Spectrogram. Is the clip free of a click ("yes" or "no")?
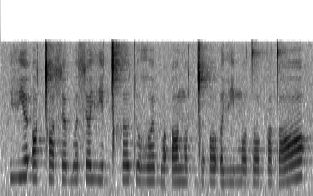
no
